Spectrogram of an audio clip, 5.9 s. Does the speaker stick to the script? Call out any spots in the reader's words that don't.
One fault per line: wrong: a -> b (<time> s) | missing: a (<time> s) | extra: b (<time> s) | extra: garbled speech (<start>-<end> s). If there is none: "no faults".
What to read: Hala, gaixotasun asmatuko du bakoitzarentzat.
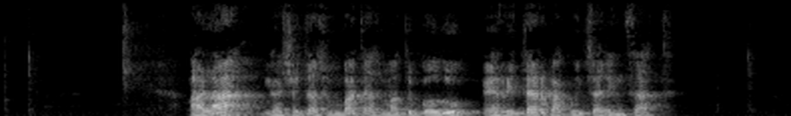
extra: bat (2.6 s)
extra: herritar (3.7 s)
